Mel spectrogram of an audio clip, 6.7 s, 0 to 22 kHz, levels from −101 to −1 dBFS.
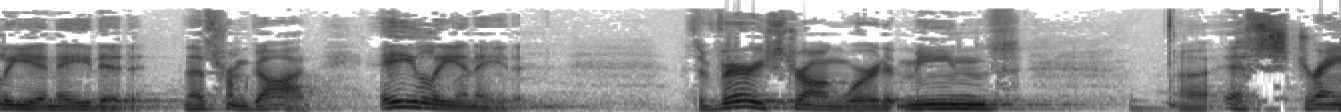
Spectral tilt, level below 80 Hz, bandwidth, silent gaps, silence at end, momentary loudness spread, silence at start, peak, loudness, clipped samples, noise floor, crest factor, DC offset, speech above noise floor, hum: -4 dB/octave; -54 dBFS; 15.5 kHz; none; 0 s; 14 LU; 0 s; 0 dBFS; -15 LUFS; under 0.1%; -46 dBFS; 16 dB; under 0.1%; 31 dB; none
